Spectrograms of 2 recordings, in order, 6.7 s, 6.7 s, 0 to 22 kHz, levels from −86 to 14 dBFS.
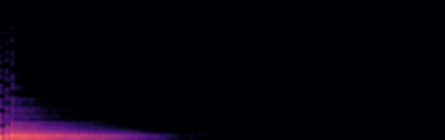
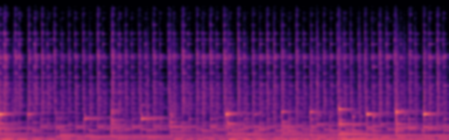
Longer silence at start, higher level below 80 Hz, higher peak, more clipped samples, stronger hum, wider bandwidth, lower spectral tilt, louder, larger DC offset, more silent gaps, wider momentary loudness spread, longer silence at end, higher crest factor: about the same, 0 s vs 0 s; about the same, -58 dBFS vs -62 dBFS; first, 0 dBFS vs -4 dBFS; neither; neither; second, 10 kHz vs over 20 kHz; first, -7.5 dB/octave vs -2 dB/octave; about the same, -22 LUFS vs -22 LUFS; second, under 0.1% vs 0.8%; neither; first, 23 LU vs 11 LU; first, 4.9 s vs 0 s; first, 28 dB vs 20 dB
